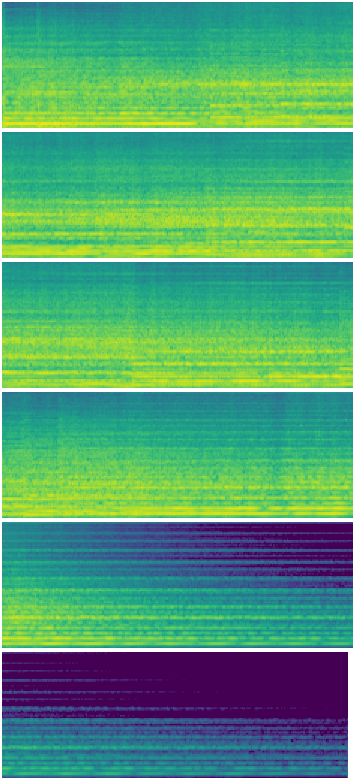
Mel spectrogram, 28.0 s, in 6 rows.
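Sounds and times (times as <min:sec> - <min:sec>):
default intro music: 0:00.0 - 0:19.5.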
